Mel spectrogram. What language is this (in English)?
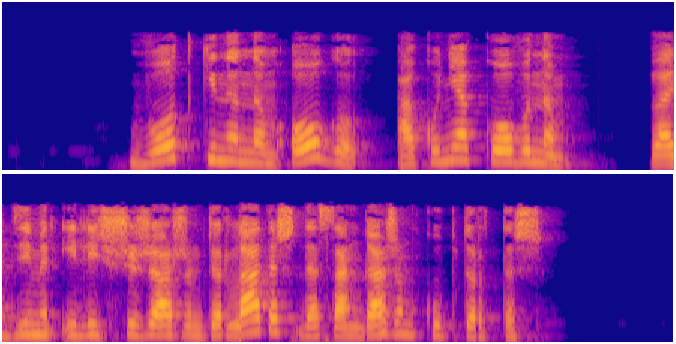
Mari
